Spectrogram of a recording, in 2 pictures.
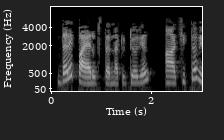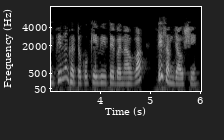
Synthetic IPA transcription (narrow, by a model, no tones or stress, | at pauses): d̪əɾek̚pajaɾupst̪ʰəɾnaʈuʈoɾijəl | at͡ʃit̪ɾəʋibʱinːəɡʱəʈəkokeʋiɾit̪ebənaʋːa | t̪esəmd͡ʒʱaʋʃe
